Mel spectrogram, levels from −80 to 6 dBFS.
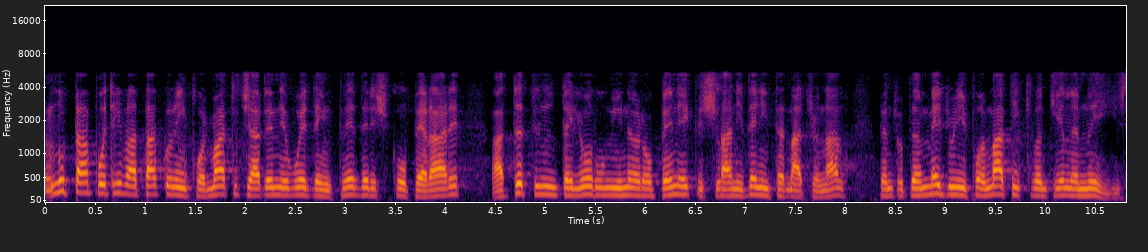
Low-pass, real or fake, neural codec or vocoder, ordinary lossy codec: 5.4 kHz; fake; codec, 16 kHz, 1.1 kbps, Voila-Tokenizer; none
